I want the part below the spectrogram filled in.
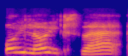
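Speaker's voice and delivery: slow, loud mock Cornish accent, pitched high; hammed-up Cornish accent; attempted Cornish accent. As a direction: have a playful go at Cornish, drawn out and loud. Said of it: "That was my attempt at a Cornish accent".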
